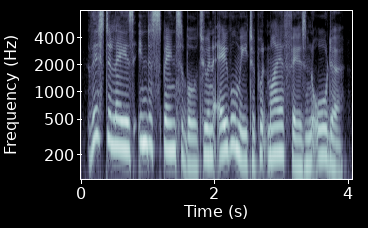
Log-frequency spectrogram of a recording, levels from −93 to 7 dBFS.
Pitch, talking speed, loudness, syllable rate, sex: 200 Hz, 190 wpm, -16 LUFS, 5.8 syllables/s, female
